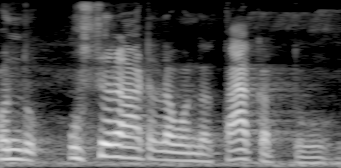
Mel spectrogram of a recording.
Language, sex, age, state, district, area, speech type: Kannada, male, 60+, Karnataka, Vijayanagara, rural, spontaneous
